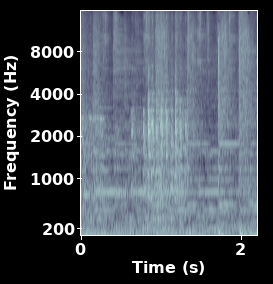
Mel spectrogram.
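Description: Background music with steady held notes over a strong bass, and a short burst of noise about a second in.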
